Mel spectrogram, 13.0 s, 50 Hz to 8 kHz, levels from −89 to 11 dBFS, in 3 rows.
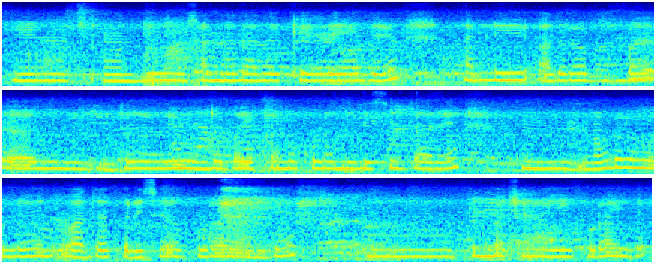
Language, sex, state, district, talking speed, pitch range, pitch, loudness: Kannada, female, Karnataka, Shimoga, 125 wpm, 240-255 Hz, 250 Hz, -25 LUFS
